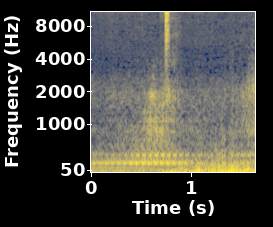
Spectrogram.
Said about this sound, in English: It's just a plane going overhead. And frankly, dear listeners, I just wanted to say it's one of these seaplanes. You'll hear it. I love these planes. They have pontoons on them, and it's flying across the sky. Maybe a four-seater plane.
